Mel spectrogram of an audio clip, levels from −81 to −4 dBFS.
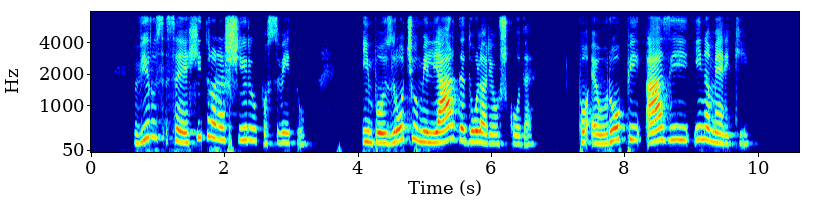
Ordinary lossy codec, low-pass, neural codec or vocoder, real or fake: none; 7.2 kHz; vocoder, 24 kHz, 100 mel bands, Vocos; fake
